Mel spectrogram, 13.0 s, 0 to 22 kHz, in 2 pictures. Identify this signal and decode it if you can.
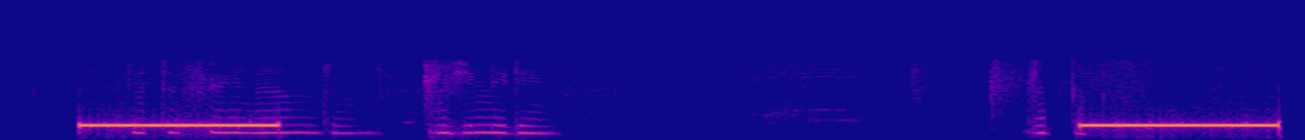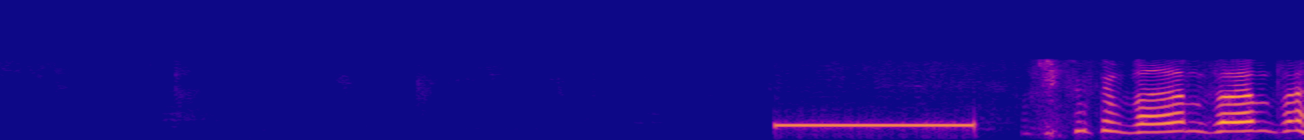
Ringback tone (Europe, 425 Hz), with speech.
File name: out- -2012- - - .31013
